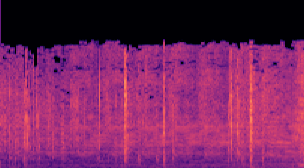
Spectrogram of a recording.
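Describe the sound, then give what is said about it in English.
Paper crinkling in a quick, irregular series of soft, quiet crackles and rustles over a steady low electrical hum, with no talking. “I think he's crinkling up paper.”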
